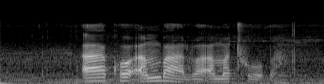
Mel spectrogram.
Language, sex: Xhosa, male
